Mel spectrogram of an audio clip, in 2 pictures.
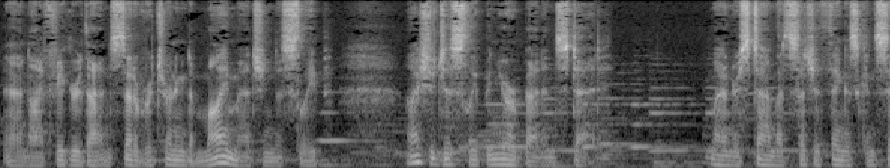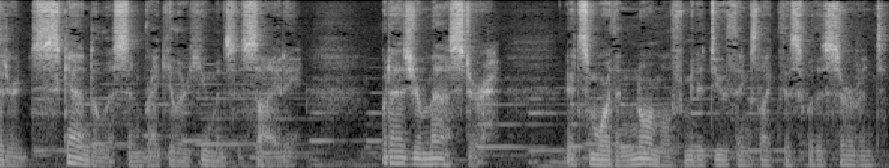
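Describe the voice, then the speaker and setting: A man playing a composed vampire lord in an audio roleplay, speaking formally and with calm authority to a servant. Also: sits low, a little fast. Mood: calm, teasing. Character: lordly young-sounding male vampire master, calm and commanding. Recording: music behind the voice. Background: music.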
